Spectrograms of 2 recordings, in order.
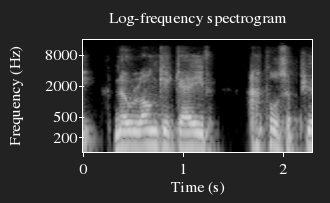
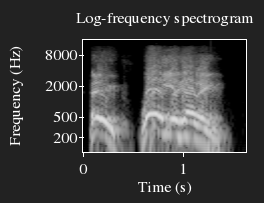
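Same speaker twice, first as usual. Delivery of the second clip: high, loud guard's challenge; shouting sentry; 13 semitones higher, 5 dB louder than usual. Acted. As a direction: bark the halt like a sentry. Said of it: "a sentry, who said".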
